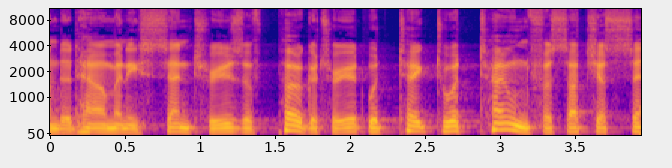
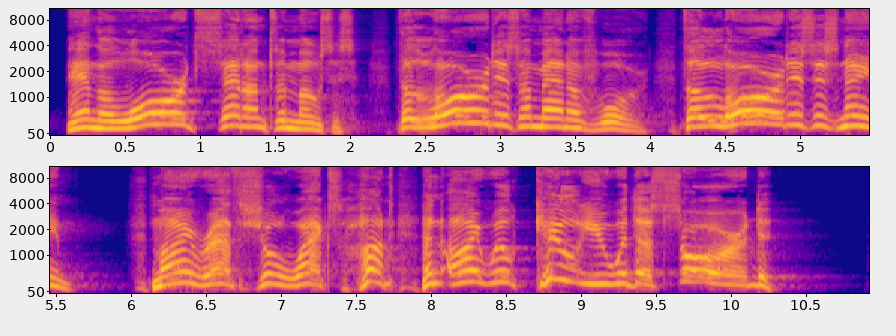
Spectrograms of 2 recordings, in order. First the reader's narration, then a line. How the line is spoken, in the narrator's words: the minister was a good man, but when he bellowed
